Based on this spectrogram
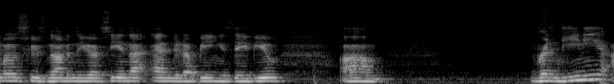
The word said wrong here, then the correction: Rinaldi: how am I pronouncing that? I feel like I get it wrong. – Jordan Rinaldi versus Alvaro Herrera.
